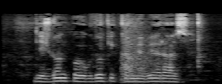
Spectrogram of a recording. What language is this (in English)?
Pashto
